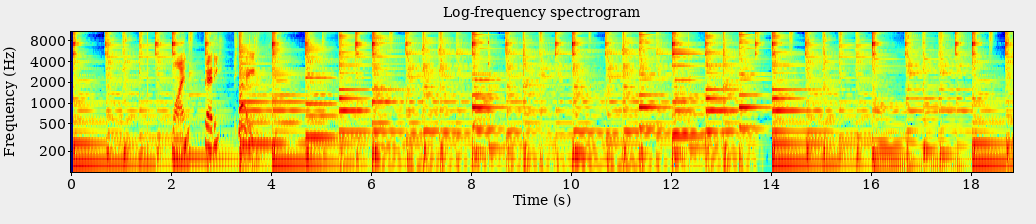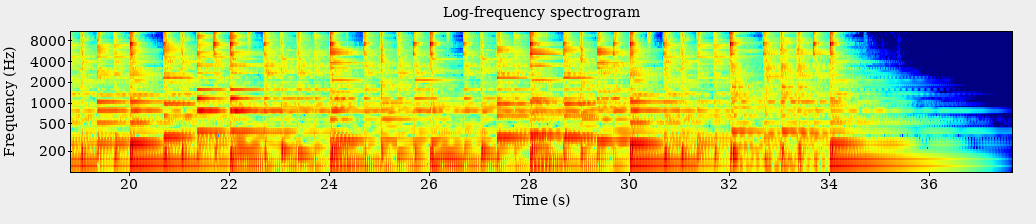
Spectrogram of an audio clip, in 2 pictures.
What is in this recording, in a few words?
On Top of Old Smokey SLOW Tempo WITH INTRO, ukulele; Rainbow Ukulele Play-Along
